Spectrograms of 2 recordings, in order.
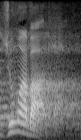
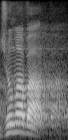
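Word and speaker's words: জুমুআহ: জুমাবার। সূরাটার নাম হচ্ছে সূরাতুল জুম। আমার সাথে সাথে বলেন সূরাতুল জুম। সবাই বলেন সূরাতুল জুমা। অনেকে বলে ফেলে জুমা জুমা আসলে আরবিতে শুদ্ধ উচ্চারণটা হচ্ছে জুমু আহ সূরাতুল জুমু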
